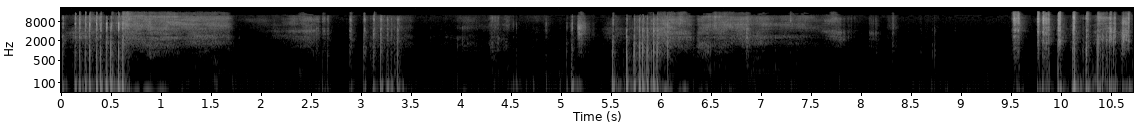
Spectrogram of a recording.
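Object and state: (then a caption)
Paper pages of a large art book. Fingers with red-painted nails turn and rub the paper pages of a large art book. Loud bursts of bright, crisp page rustling and flapping come at the start, around the middle, and at the end, with softer scratchy rubbing and faint crinkles in between.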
